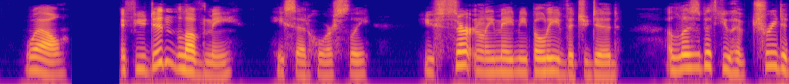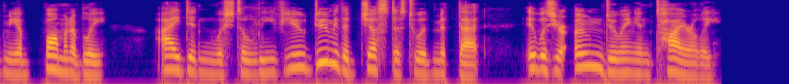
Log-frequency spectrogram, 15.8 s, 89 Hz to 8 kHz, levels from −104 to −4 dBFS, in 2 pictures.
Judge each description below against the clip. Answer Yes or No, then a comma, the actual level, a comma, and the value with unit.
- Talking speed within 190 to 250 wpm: No, average, 160 wpm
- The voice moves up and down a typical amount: Yes, average, 5.0 semitones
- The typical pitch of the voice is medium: Yes, medium, 170 Hz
